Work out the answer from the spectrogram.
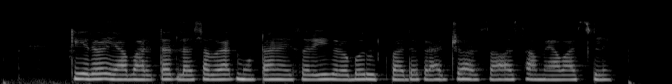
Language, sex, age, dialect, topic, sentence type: Marathi, female, 25-30, Southern Konkan, agriculture, statement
